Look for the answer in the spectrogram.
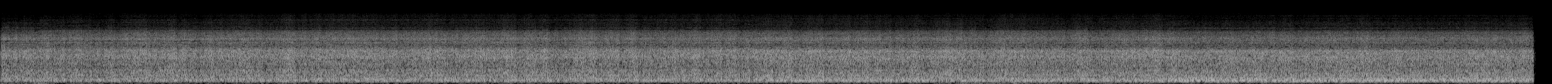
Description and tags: TV Static
Just your basic old fashioned TV set sound when it's not on a channel....
static, television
